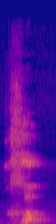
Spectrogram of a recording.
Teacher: ख गले से ख फ्रॉम द एपिग्लॉटिस।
